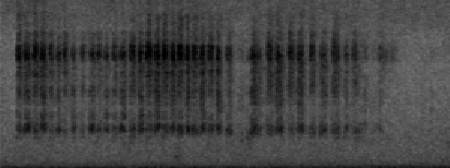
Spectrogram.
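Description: Felt-tip marker scribbling quickly back and forth on paper as a shape is coloured in: faint, rapid strokes, several a second, with a brief pause a little past the middle, stopping about a second before the end.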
